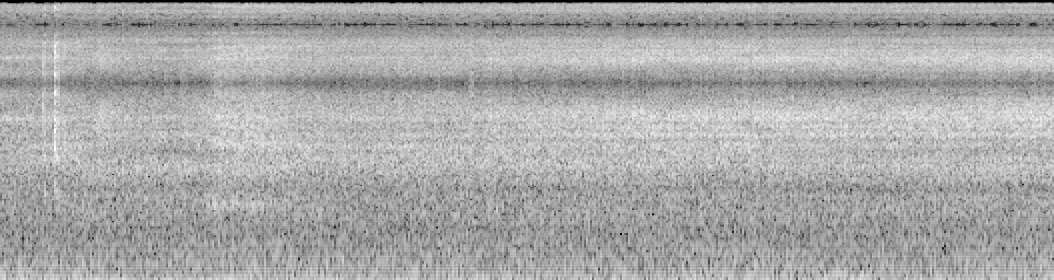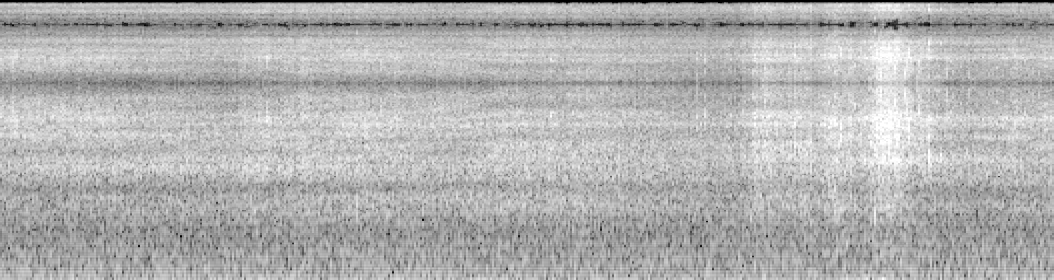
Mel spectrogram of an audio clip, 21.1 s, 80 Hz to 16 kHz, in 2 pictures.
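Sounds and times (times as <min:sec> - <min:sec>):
shallow sea water washing: 0:12.4 - 0:21.0.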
